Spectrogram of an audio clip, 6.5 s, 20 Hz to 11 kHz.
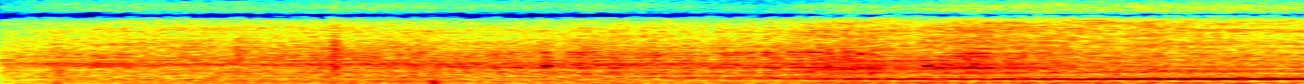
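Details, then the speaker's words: Furnace running steadily about 5–6 minutes after being cleaned, having earlier shut off after 2 minutes on a no-heat call; steady rumble, low hum and airflow roar, no clicks or cut-outs; dirty filter needs changing; normal operation. "So right now, it's still running. I'm just listening for any weird sounds or change the filter."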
